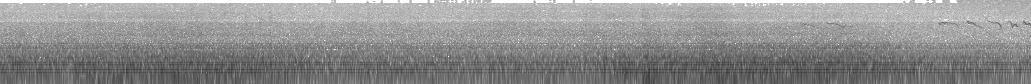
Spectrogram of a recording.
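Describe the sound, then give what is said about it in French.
Steady roar of sea surf washing in continuously, with a gentle swell midway and a hint of wind; faint chirps appear briefly near the end, and no one speaks. “mer, c'est surtout ce, bruit régulier. On voit que c'est la nature qui, c'est le soleil, la lune qui, fait les vagues.”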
